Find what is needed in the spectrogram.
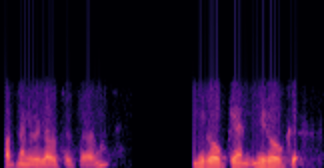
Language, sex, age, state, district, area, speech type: Telugu, male, 30-45, Andhra Pradesh, Kakinada, urban, conversation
